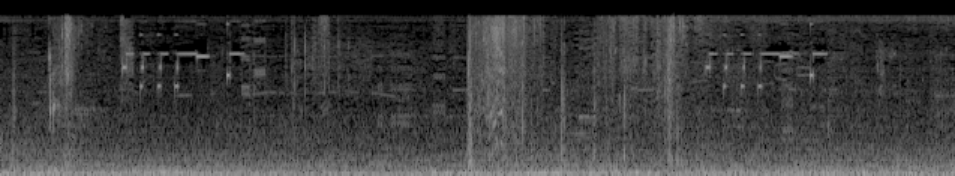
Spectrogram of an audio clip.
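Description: A short electronic chime beeps several times.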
